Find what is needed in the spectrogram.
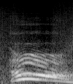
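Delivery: loud, high dog growl running into a motorcycle rev; growl plus engine rev. Retold or imitated. Colleague putting both noises together, loud imitated growl-rev. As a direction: growl and rev it as one name. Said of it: "Put that together".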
